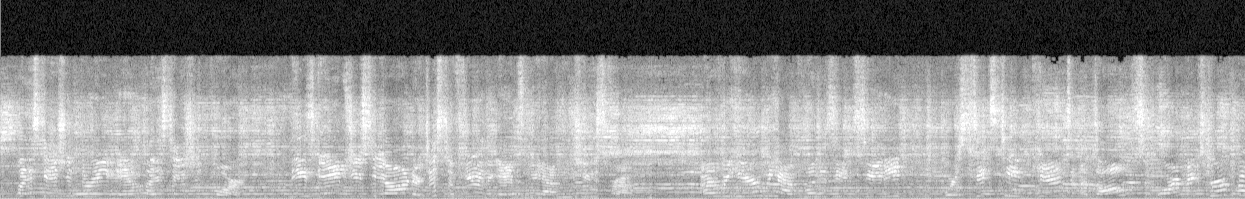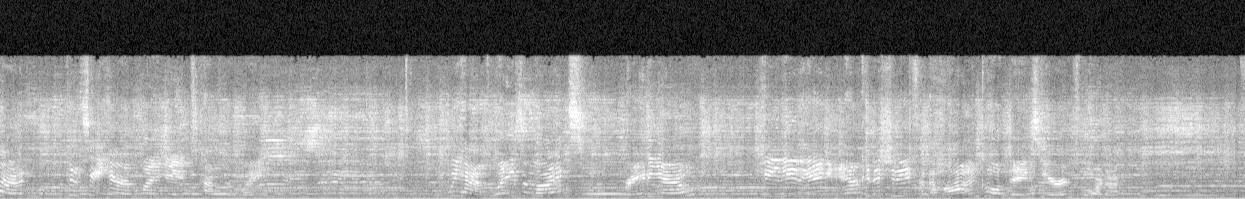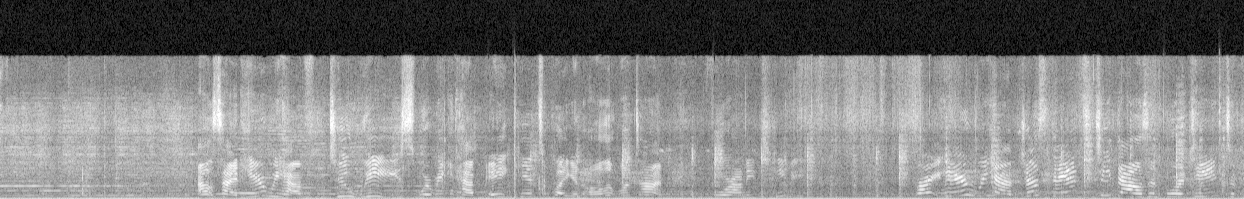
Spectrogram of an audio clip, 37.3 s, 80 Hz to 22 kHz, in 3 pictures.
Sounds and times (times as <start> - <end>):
Music: 0.0 - 37.3
Speech: 0.2 - 6.4, 7.0 - 15.2, 17.0 - 19.4, 20.1 - 23.8, 26.9 - 33.0, 34.0 - 37.3.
